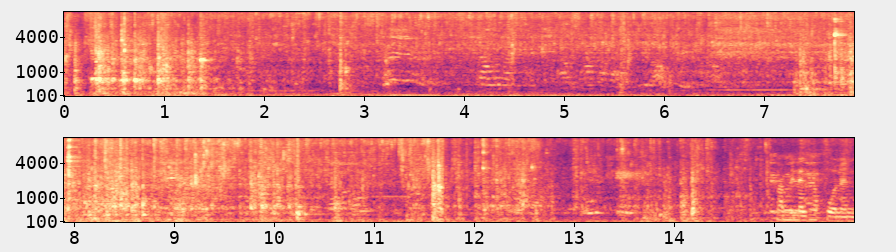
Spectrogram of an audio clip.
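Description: Tap water runs steadily into a kitchen sink while dishes are washed after dinner, with clinks of plates and a voice talking over the continuous flow throughout.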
